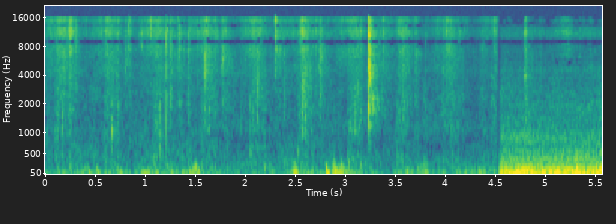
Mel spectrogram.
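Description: Footsteps scuff on concrete steps outdoors.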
